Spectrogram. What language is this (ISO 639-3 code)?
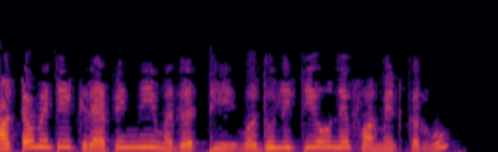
guj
